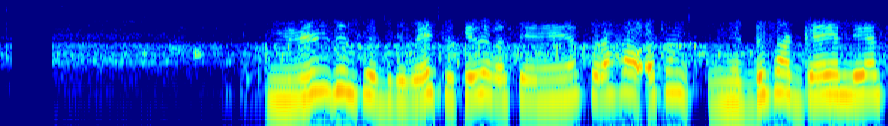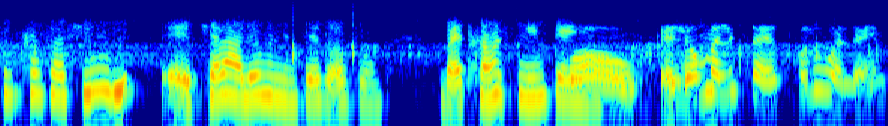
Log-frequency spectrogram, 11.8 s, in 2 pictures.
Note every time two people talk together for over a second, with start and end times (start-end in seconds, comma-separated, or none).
none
